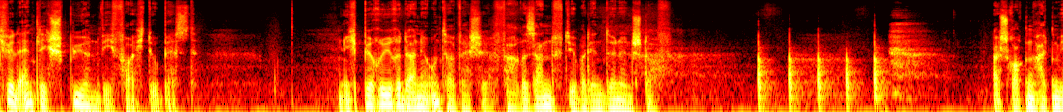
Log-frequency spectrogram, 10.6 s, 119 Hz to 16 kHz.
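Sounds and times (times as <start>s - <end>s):
speech: 0.0s - 2.1s, 3.4s - 6.8s, 10.0s - 10.6s
knocking on a wooden door: 7.6s - 8.9s.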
